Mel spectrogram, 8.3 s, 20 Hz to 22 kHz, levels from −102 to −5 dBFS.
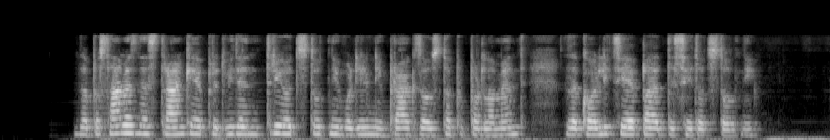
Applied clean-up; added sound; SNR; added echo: neural mask model DeepFilterNet 3.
